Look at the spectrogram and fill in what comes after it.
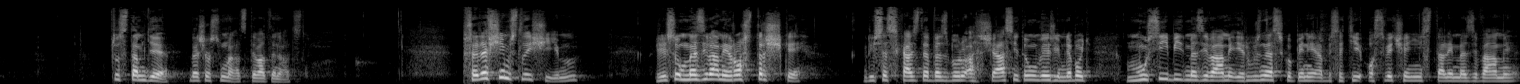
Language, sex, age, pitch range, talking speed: Czech, male, 20-39, 175-230 Hz, 150 wpm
